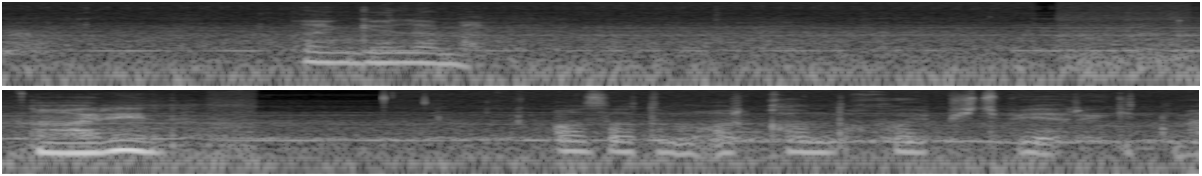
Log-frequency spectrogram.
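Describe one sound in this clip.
A young woman speaks quietly and tearfully, close by.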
